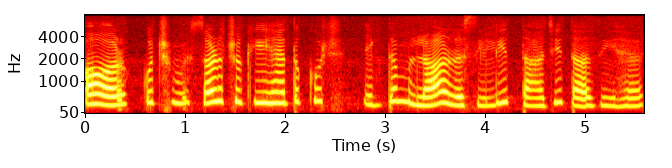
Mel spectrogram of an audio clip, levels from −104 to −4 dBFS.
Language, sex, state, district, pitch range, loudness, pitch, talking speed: Hindi, female, Uttar Pradesh, Jalaun, 255-350 Hz, -19 LUFS, 320 Hz, 140 wpm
